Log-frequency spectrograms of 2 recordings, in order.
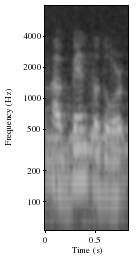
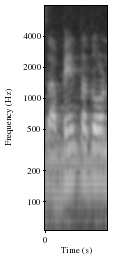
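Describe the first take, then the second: First: The v is pronounced the English way. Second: The v is pronounced the Spanish way. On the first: The speaker calls it wrong. "not Aventador" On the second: The speaker calls it right. "it's Aventador, The V is pronounced like a V in Spanish"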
